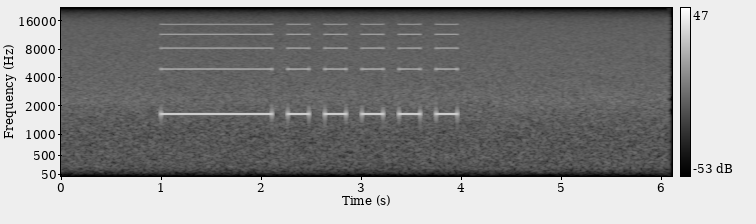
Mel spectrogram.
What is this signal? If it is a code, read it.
Beep code, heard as beeps from a small speaker, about 1650 Hz. 1 long, 5 short.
